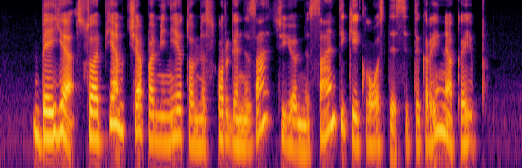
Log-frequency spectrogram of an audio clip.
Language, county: Lithuanian, Panevėžys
